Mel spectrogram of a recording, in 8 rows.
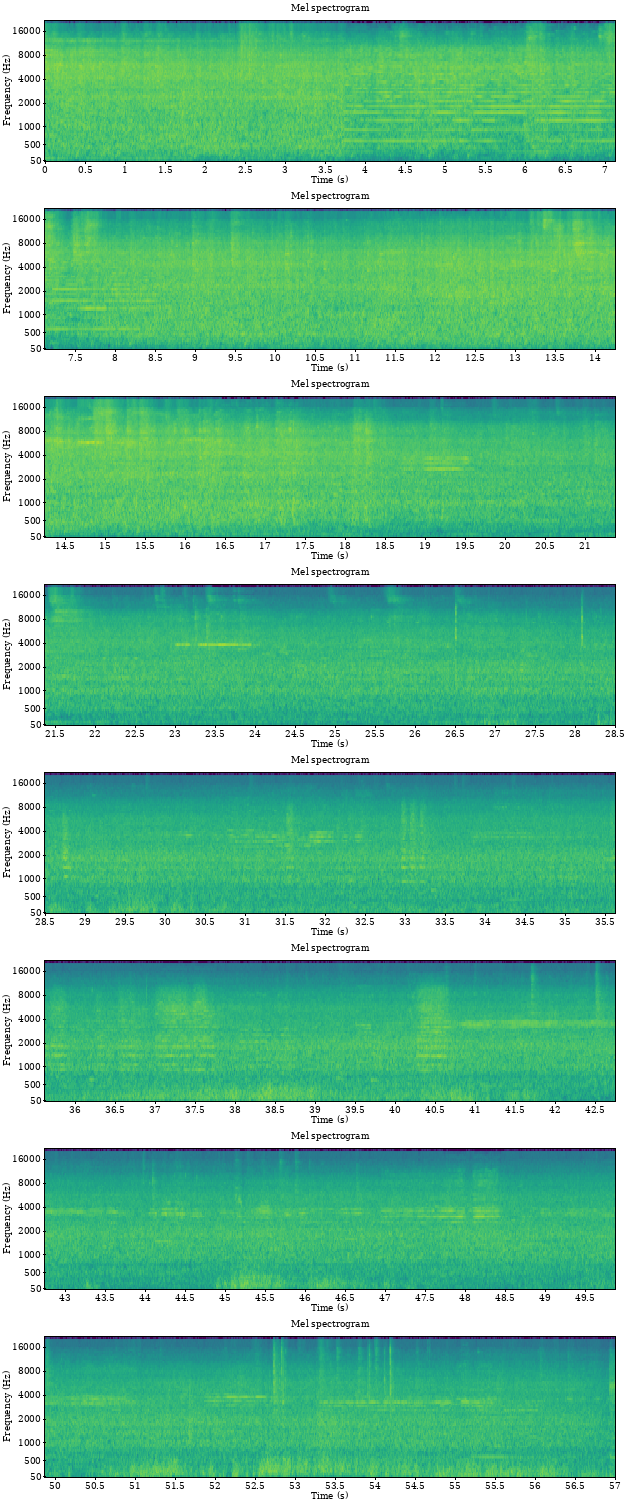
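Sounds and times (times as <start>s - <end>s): train coaches rushing on track: 0.0s - 57.0s
train horn: 3.6s - 9.0s, 18.7s - 19.8s, 28.4s - 29.8s, 30.7s - 34.6s, 35.5s - 38.7s, 39.6s - 51.3s, 51.9s - 57.0s.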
